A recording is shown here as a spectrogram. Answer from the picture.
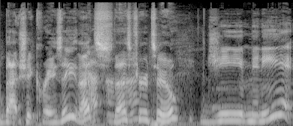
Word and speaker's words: Gemini: Gemini is the actual pronunciation, not Gemini. Yes, right. It's not pronounced Gemini. Make sure you tell everyone that it's Gemini.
